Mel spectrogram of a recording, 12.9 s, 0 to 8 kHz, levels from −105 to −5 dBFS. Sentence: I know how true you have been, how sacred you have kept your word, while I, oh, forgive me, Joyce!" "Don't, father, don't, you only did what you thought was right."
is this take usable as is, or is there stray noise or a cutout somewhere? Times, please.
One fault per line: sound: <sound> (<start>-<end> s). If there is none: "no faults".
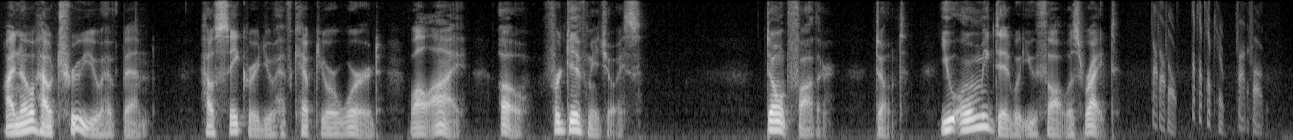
sound: chirp (11.5-12.7 s)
